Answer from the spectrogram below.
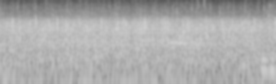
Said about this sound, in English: seeing a fantastic round of applause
